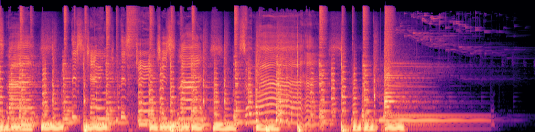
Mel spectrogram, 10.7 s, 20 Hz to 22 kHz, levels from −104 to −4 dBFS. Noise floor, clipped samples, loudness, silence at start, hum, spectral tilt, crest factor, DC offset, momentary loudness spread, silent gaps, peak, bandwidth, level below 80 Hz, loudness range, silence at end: -70 dBFS; under 0.1%; -14 LUFS; 0 s; none; -5 dB/octave; 14 dB; under 0.1%; 12 LU; none; 0 dBFS; 19.5 kHz; -26 dBFS; 4 LU; 1.15 s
